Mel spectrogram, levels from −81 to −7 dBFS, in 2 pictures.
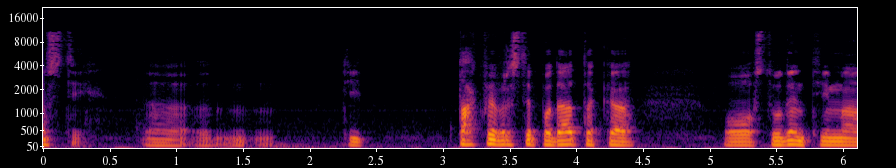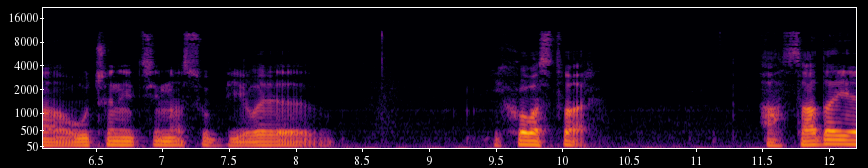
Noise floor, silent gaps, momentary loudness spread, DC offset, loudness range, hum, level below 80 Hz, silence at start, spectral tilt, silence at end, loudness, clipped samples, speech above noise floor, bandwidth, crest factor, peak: -60 dBFS; none; 15 LU; under 0.1%; 5 LU; none; -54 dBFS; 0 s; -7 dB/octave; 0 s; -31 LUFS; under 0.1%; 31 dB; 11.5 kHz; 20 dB; -10 dBFS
